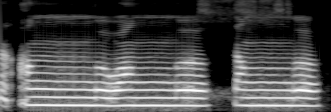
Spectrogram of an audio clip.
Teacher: क्या कहते हैं इसको, अनुस्वार। और इसका उच्चारण भी नाक के द्वारा होता है, नासिका के द्वारा होता है।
